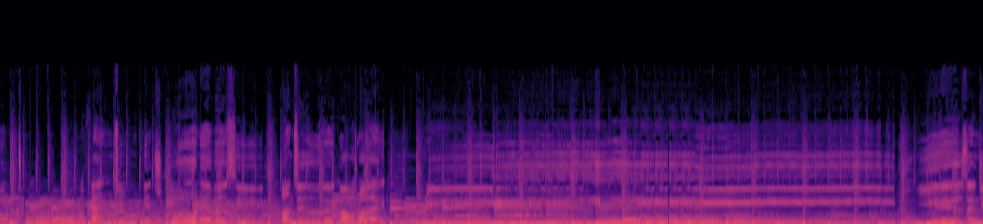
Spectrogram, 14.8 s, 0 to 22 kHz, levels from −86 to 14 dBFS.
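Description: Compressed frames skipped at 3.22 s: one 32 ms frame goes missing, so about 30 ms of audio vanishes and the sound jumps ahead at the join. Compressed frames skipped again at 5.33 s, this time about three frames, so the sound leaps ahead roughly 100 ms. CD stuck on one turn from 9.81 to 10.42 s: a scratch keeps throwing the laser back, so a 205 ms slice plays three times in quick, even succession, with a short mute at each jump. Compressed frames skipped at 13.2 s: about two frames drop out, skipping roughly 70 ms.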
